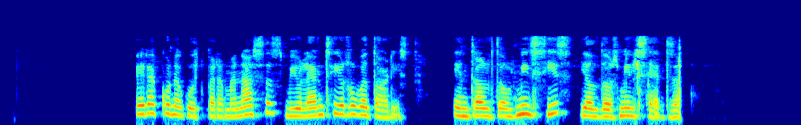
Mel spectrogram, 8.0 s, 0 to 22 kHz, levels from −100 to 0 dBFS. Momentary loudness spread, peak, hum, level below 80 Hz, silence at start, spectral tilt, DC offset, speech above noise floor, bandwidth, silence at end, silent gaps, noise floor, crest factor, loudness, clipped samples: 8 LU; -14 dBFS; none; -74 dBFS; 1.35 s; -5.5 dB/octave; under 0.1%; over 60 dB; 7.8 kHz; 1.2 s; 4.28-4.53 s; under -90 dBFS; 18 dB; -31 LUFS; under 0.1%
